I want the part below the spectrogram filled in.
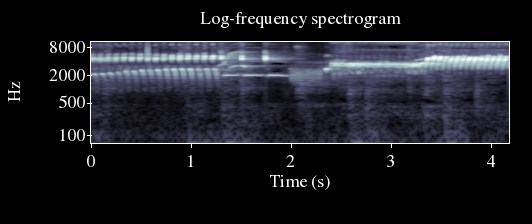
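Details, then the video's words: A mosaic canary sings a fast, rolling song of high trills and clear whistled notes, with a brief pause before a bright rising trill. "تغريد كناري موزاييك Chant de Canari Mosaïque"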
